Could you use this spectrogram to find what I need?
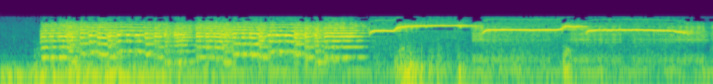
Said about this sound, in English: Sound general quarters. Aye, aye, sir. Bugler!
